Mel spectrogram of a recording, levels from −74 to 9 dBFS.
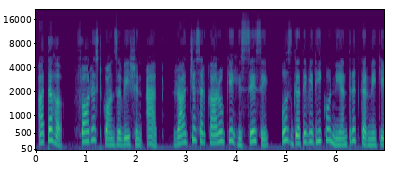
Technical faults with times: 0.00-6.97 Opus compression

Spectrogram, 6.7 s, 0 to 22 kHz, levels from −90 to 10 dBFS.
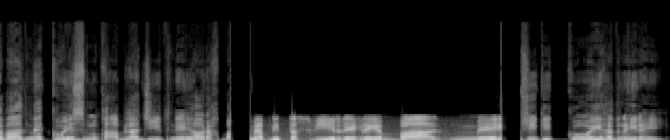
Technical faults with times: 2.30-5.21 input switched to a poorer device

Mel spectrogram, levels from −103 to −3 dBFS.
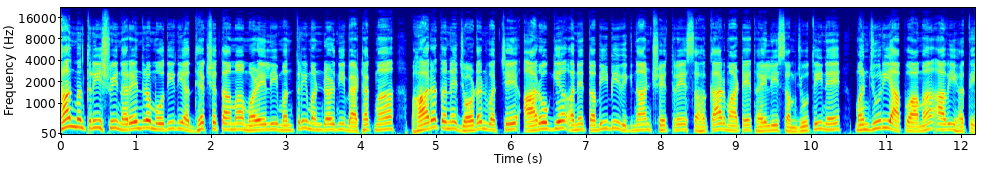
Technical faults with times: none

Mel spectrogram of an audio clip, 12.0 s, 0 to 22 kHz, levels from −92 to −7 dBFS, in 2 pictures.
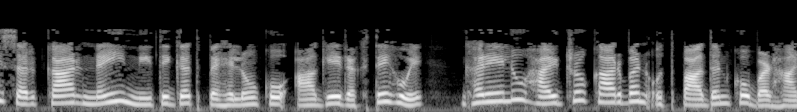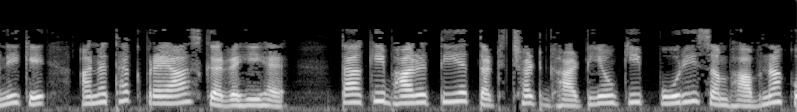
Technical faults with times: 0.00-11.96 MP3 compression

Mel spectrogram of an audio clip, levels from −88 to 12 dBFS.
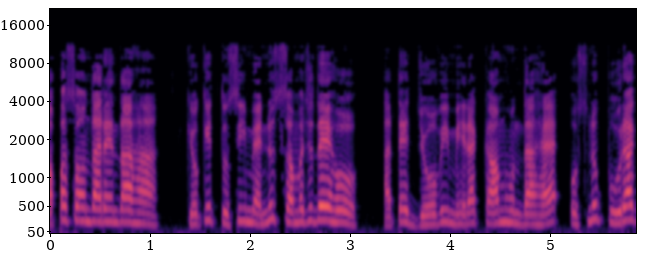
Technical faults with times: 0.00-5.87 MP3 compression

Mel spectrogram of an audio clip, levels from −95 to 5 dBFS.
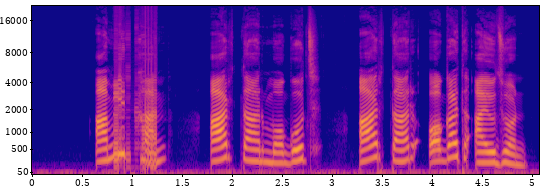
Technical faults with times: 0.83-1.25 robotic sound from repeated short buffers

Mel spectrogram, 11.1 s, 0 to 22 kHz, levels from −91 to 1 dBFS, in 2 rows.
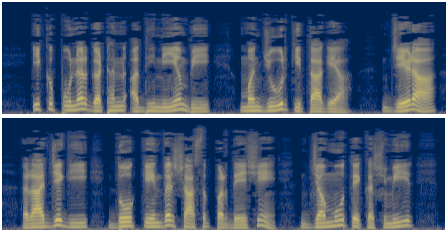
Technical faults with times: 7.27-7.31 pre-echo

